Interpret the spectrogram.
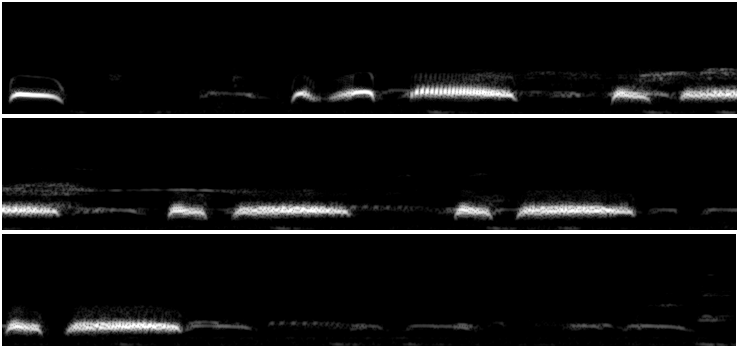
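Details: Urgent driving coo (thúc gù) of a spotted dove, used to stimulate decoy doves: an almost continuous run of loud, steady coos with short hoots between, faint knocking in the background.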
